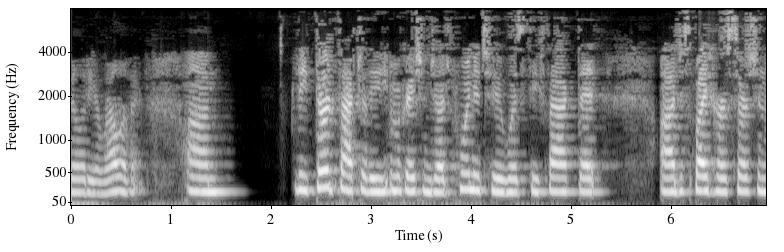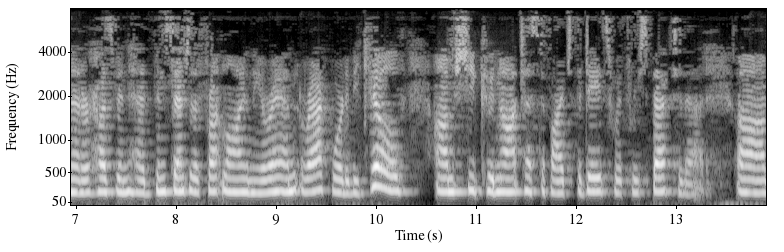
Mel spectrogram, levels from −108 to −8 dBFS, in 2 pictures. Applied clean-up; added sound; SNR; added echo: neural mask model Resemble Enhance denoiser.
